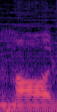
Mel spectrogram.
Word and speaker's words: Maud: Turns out Maud rhymes with God.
